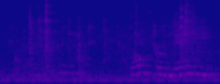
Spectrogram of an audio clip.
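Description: Black Crayola felt-tip marker drawing on paper, in a series of short quick strokes that scratch across the sheet.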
